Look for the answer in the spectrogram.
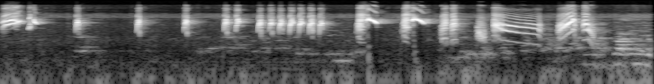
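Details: Long-tailed shrike singing energetically, played to provoke a silent caged shrike into answering: scattered sharp chips building into fast chattering runs, then harsh buzzy rasps and downslurred whistles, loud and close.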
